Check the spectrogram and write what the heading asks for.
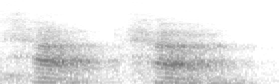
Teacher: Kalau a itu sampai menyempit, kalau ha itu cuma mundur sedikit ya. Jadi bagian yang kerasa tadi a dia cuma mundur sedikit ya. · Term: ha tipis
